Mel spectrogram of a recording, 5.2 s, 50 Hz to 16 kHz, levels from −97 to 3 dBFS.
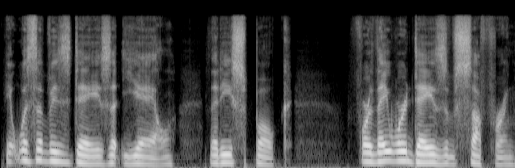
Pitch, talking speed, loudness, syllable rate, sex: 130 Hz, 185 wpm, -16 LUFS, 4.7 syllables/s, male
